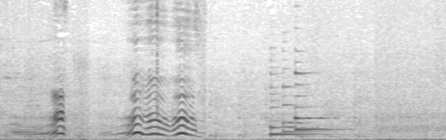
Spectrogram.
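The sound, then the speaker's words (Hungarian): A person imitates a dog with whiny vocal yelps: one short yelp, then a wavering, sing-song whimper, followed by a steadier drawn-out whine, all moderately loud with no words. “Most én kutya leszek.”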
